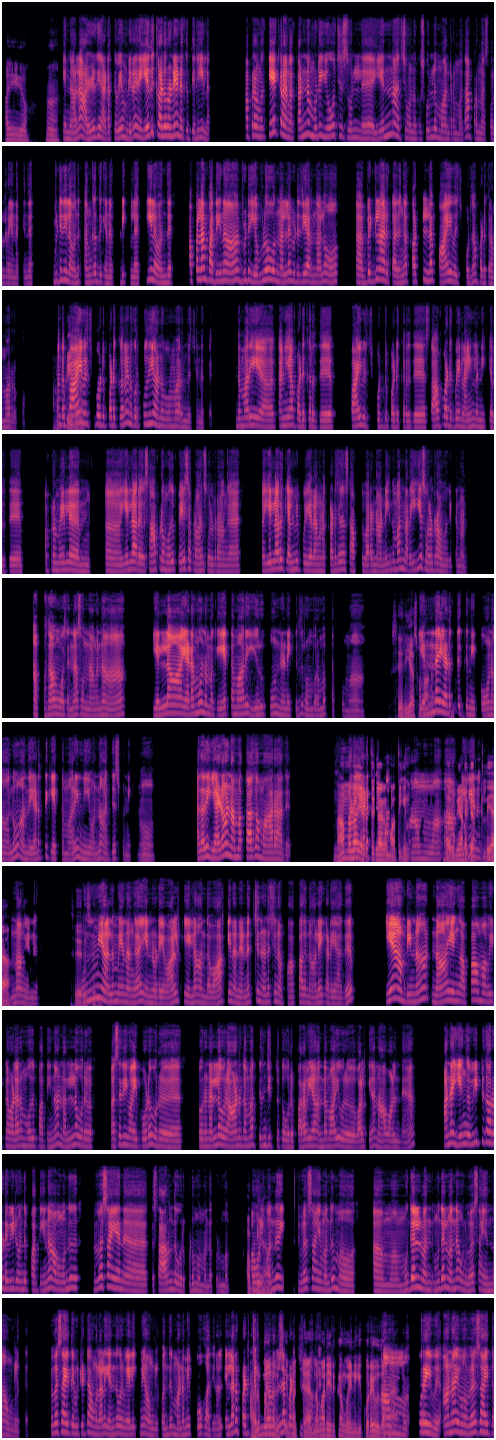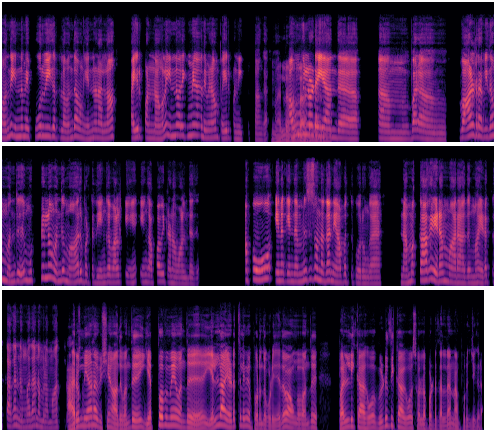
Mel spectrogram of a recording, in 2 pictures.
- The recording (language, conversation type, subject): Tamil, podcast, ஒரு நல்ல வழிகாட்டியை எப்படி தேடுவது?
- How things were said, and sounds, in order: other background noise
